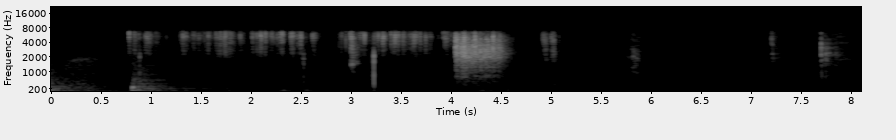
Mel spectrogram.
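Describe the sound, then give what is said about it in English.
Dice rattle and clatter across a hard surface for several seconds as they are rolled for a notice roll, followed by a few scattered, isolated clicks as they settle. Fairly quiet, with no talking. “Oh man, negative two right now. Fuck, these dice are bad too.”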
